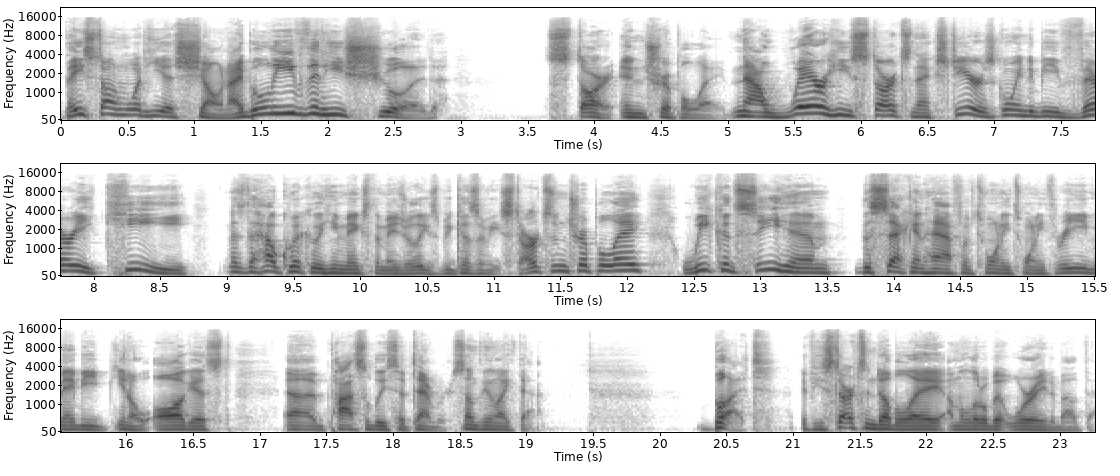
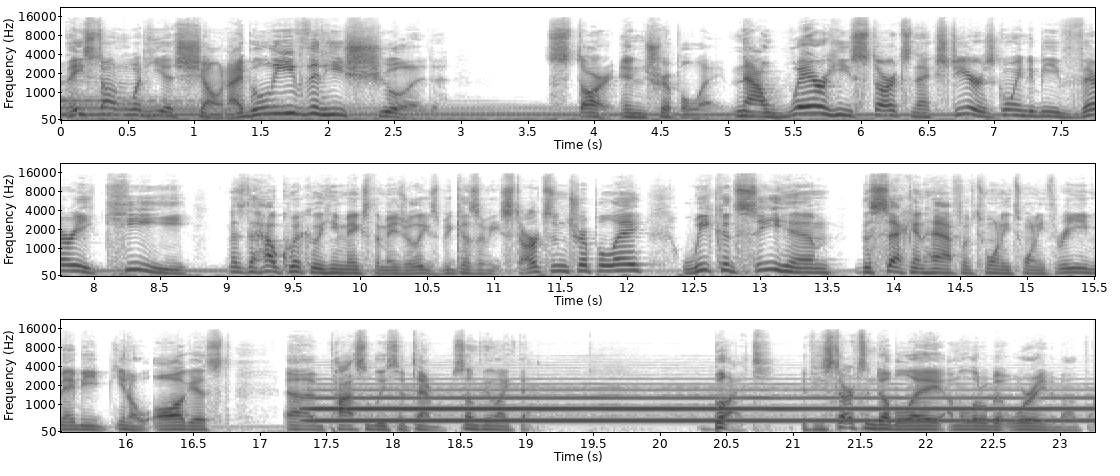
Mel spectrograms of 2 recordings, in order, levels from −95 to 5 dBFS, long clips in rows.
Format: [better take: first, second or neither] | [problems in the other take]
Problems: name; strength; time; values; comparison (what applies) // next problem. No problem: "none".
first | background music; very loud; throughout; 2 dB above the speech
